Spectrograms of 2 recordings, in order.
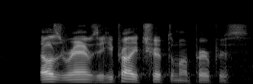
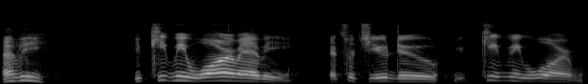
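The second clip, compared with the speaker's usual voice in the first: voicing the dog; 5 semitones higher than usual. Voicing his cold dog asking for warmth. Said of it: "He's like".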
